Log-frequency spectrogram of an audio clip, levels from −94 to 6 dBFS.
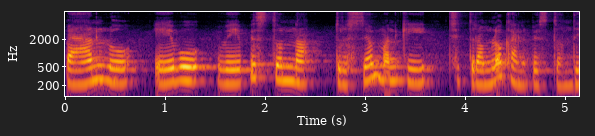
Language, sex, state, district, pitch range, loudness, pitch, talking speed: Telugu, female, Andhra Pradesh, Guntur, 220-250 Hz, -18 LUFS, 225 Hz, 105 wpm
